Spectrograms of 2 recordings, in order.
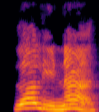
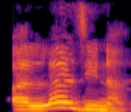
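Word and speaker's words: الذين: atas dengan getaran dza kesalahan yang sering terjadi seperti pengucapan dza yaitu itu d lebih ke depan sehingga terdengar seperti dalina. Contoh baca yang benar allazina dengan dza yang jelas.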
